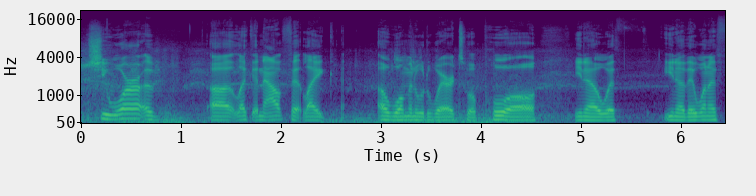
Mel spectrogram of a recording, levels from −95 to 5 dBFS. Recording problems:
wind noise on the microphone; occasional gusts; 20 dB below the speech

